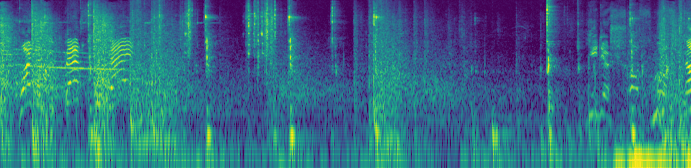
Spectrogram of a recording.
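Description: Bursts of rapid gunfire in a multiplayer shooter game, sharp cracks recurring across the span under lively, excited player chatter.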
